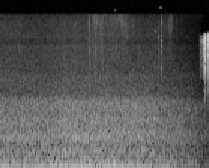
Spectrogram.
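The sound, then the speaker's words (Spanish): A constant low roar fills an airplane cabin in flight to Buenos Aires. The rumble is heavy and steady, then dips slightly near the end as a brief hiss cuts in. “sonido que se escuche en el avión. Y estoy volando y voy a Buenos Aires.”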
